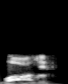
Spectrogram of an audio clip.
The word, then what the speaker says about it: Wang: Again, like I said, like she said, her name is spelled Lulu Wang, and Lulu Wong is how it's pronounced.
